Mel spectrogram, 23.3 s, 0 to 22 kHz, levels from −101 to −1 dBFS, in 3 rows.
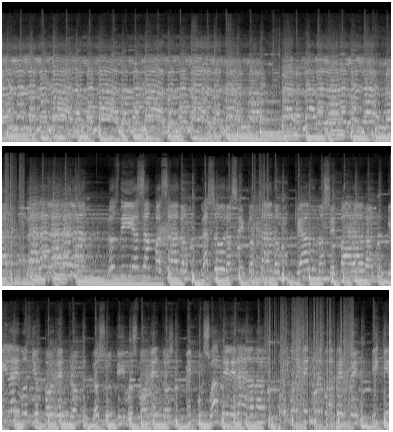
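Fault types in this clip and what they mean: Frames out of order: Two adjacent 60 ms blocks play swapped, at 3.99 to 4.13 s and 13.35 to 13.50 s. Each gives a brief garbled flutter.
Loose connector crackle: A worn contact rapidly makes and breaks, chopping the signal. Irregular scratchy crackle bursts occur at 7.84 to 8.22 s, 12.83 to 13.12 s, and 20.80 to 22.60 s.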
